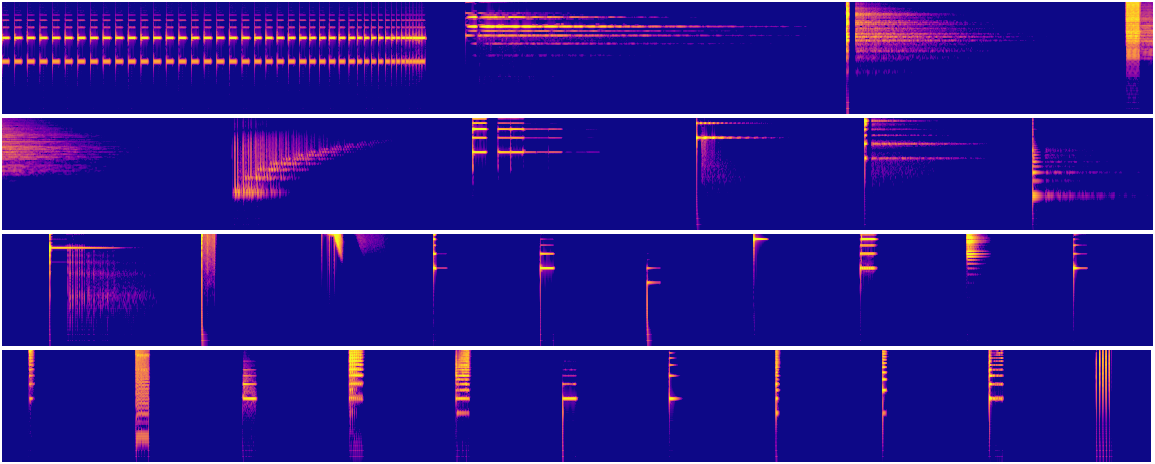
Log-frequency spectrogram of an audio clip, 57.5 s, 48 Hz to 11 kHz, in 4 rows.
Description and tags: Digital UI Buttons Errors Switches Sounds (gs)
Set of digital electronic user interface (also errors and 1 count with acceleration) sounds, synthesized with synthesizer)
